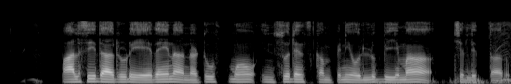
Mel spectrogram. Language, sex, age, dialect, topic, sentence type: Telugu, male, 18-24, Southern, banking, statement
